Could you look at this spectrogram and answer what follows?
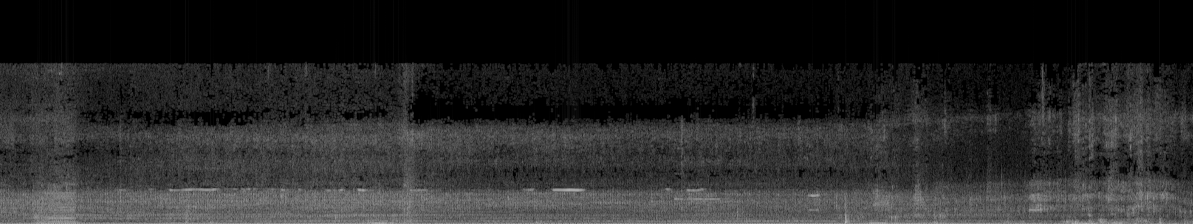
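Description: Vehicle engine running steadily while driving, with a few short high-pitched tones early on and a cluster of knocks and rattles near the end.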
